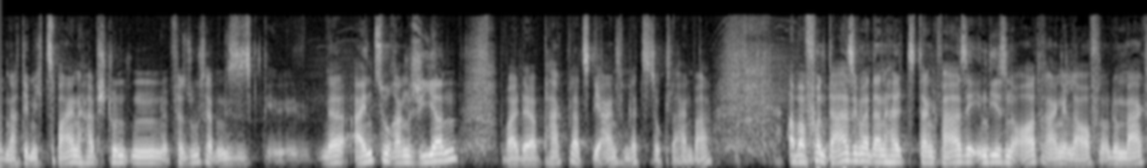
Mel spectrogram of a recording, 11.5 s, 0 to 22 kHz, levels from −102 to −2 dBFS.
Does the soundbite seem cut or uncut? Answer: uncut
